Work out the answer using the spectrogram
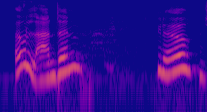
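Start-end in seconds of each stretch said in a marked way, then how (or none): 0.2-1.1 put-on short, raised, pitched-up British accent. Retelling answering a cashier's question: british accent. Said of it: "applied in a British accent".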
